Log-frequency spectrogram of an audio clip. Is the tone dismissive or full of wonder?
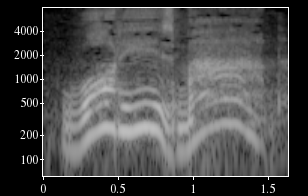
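wonder. The tone is full of awe and wonder. Humans are a marvel to be amazed at. The speaker calls it right. "It's more sheer wonderment"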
